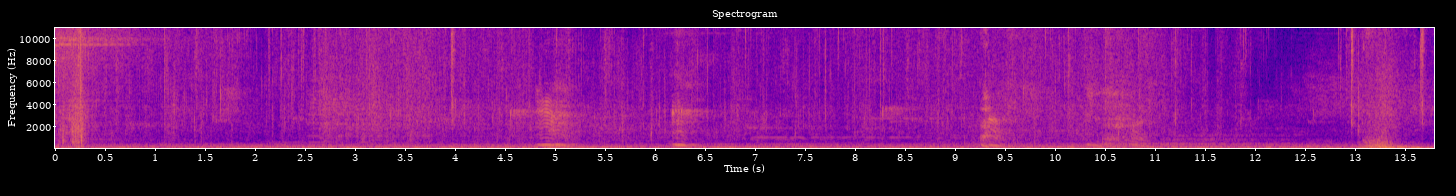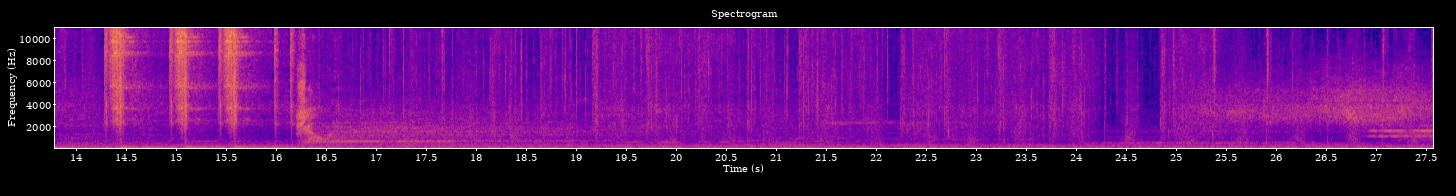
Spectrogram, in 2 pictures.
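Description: Footsteps scuff over rocky ground.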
